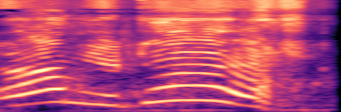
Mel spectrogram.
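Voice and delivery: slow, very high mock cry; movie character imitation. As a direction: draw out the high put-on exclamation. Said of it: "in the one depiction?".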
